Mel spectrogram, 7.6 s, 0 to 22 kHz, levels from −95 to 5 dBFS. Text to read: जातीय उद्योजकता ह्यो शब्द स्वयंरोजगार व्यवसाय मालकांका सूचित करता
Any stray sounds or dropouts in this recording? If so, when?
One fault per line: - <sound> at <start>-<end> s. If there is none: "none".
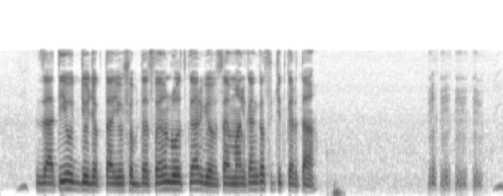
- thud at 4.9-5.2 s
- laugh at 6.4-7.3 s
